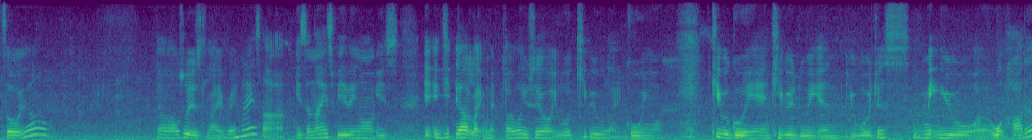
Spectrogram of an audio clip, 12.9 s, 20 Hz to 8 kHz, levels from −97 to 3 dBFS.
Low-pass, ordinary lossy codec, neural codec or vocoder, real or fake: none; none; none; real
